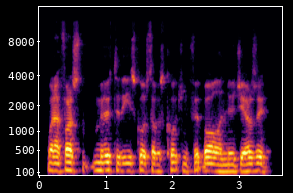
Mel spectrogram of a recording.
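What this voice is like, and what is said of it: Scottish accent. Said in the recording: “having a Scottish accent”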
